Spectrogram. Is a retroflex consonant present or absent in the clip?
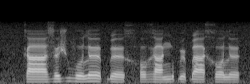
absent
